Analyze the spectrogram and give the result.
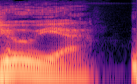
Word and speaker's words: lluvia: Lluvia. – Lluvia? – Lluvia. – Lluvia. – L-L-U-V-I-A. Lluvia. – Ah, thank you. I was trying to say it with a Y, not an L.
